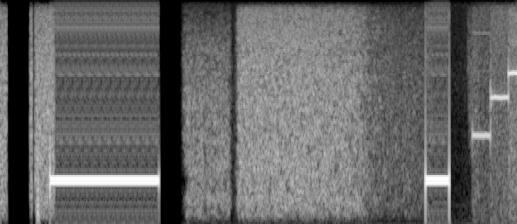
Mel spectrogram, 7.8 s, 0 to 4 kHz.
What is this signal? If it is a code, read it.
Ringback tone (North America), 440 + 480 Hz.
